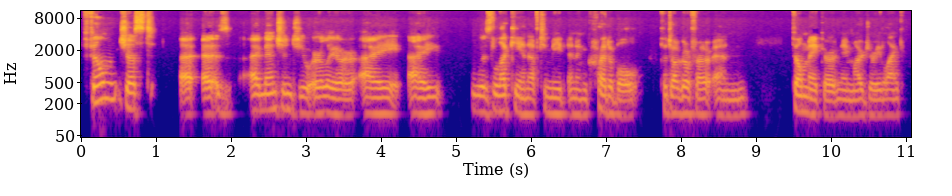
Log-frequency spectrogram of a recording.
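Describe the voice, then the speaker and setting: A man's voice: mid-range voice, measured pace, mellow. A man speaking casually and conversationally as he conducts an interview.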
